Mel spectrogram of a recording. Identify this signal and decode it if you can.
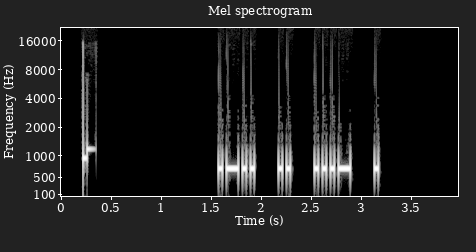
Morse code, heard as a keyed tone, about 29 wpm, spaced as for 21 wpm, 700 Hz. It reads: LIVE
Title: 2x Character Spacing - Top 300 Words - 30wpm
